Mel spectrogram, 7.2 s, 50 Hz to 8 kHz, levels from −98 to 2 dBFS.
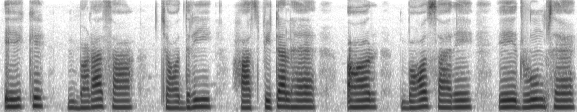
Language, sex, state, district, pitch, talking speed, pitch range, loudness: Hindi, female, Rajasthan, Churu, 180 Hz, 90 wpm, 175-195 Hz, -19 LUFS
